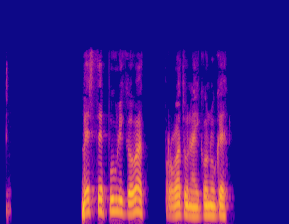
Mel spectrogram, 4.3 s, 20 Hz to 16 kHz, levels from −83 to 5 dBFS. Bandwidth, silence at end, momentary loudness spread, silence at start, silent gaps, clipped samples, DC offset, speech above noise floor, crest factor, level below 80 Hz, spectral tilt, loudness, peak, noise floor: 7.8 kHz; 0.95 s; 5 LU; 0.1 s; 0.19-1.22 s, 2.26-2.47 s; under 0.1%; under 0.1%; over 77 dB; 16 dB; -52 dBFS; -8.5 dB/octave; -14 LUFS; 0 dBFS; under -90 dBFS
